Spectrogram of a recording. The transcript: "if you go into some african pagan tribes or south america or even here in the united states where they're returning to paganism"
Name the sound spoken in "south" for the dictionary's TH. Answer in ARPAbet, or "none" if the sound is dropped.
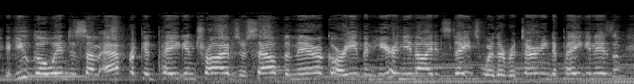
TH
